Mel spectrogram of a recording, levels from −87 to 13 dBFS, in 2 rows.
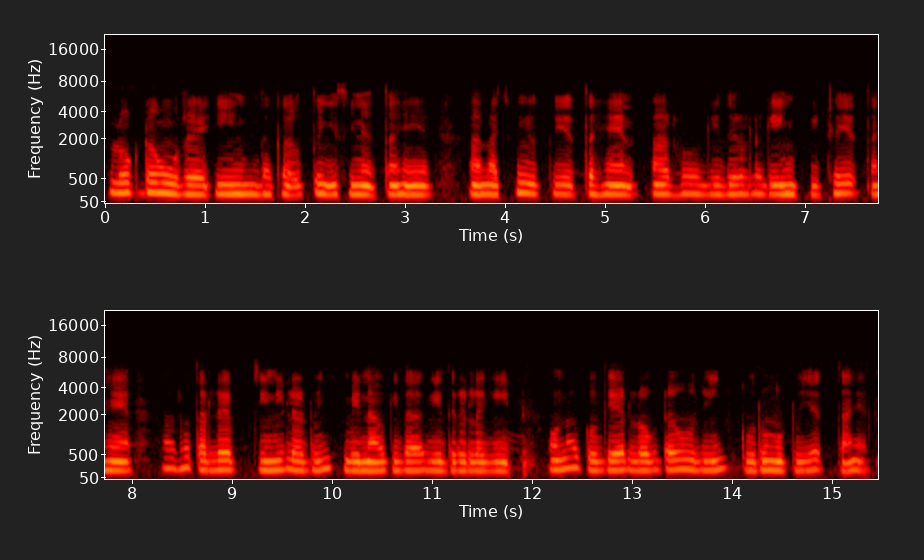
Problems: low volume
